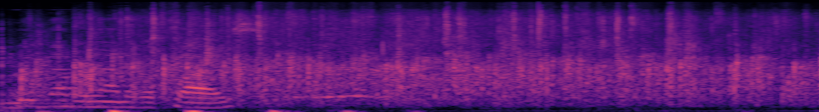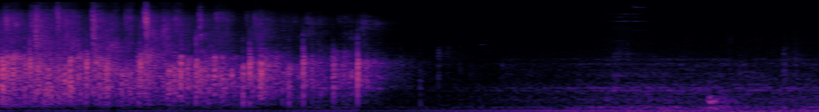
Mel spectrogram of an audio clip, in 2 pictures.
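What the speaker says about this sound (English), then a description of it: "So let's give them a round of applause." Audience applause at a gathering on collaborations for the sacred earth, a loud, dense burst of clapping with a few voices at the start, cutting off abruptly after about six seconds into quiet room tone.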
